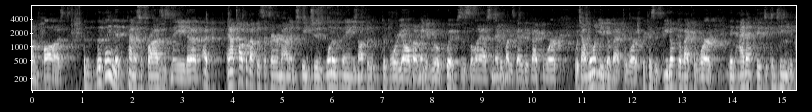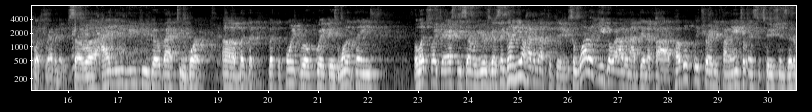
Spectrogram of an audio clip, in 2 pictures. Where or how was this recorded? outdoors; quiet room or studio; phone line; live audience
live audience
